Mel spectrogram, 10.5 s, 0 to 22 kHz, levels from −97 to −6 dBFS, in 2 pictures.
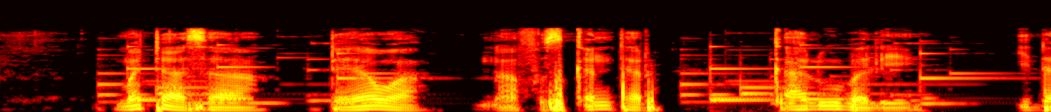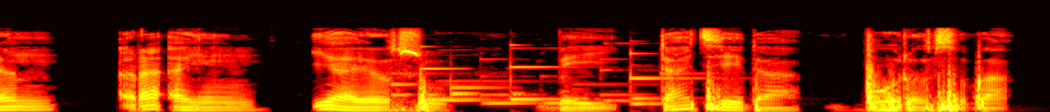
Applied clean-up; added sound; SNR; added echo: classical method spectral subtraction.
